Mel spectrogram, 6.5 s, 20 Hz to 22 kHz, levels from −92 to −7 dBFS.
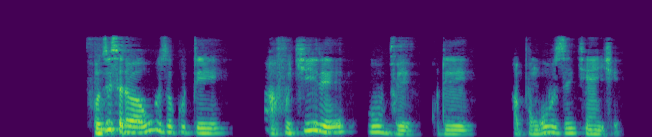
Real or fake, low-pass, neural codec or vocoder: real; 7.2 kHz; none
